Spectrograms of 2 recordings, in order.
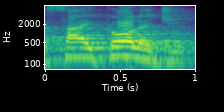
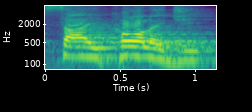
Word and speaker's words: psychology: كو حكستاي بيدا لغمة دواقة يوحين نقونا يسا psychology psychology psychology good وحاك لو جرا بيدو هدي followed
